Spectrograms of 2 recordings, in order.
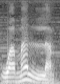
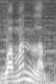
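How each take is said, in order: First: The n sound merges into the following l. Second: The n sound is pronounced clearly before the l. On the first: The speaker calls it right. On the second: The speaker calls it wrong. "tidak dibaca izhar seperti"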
